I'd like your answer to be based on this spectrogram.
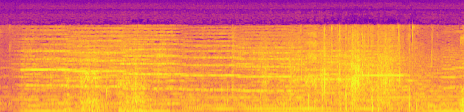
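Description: A horse gallops with rapid rhythmic clip-clop hooves throughout, loud and close, with whinnying and neighs breaking in near the end.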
